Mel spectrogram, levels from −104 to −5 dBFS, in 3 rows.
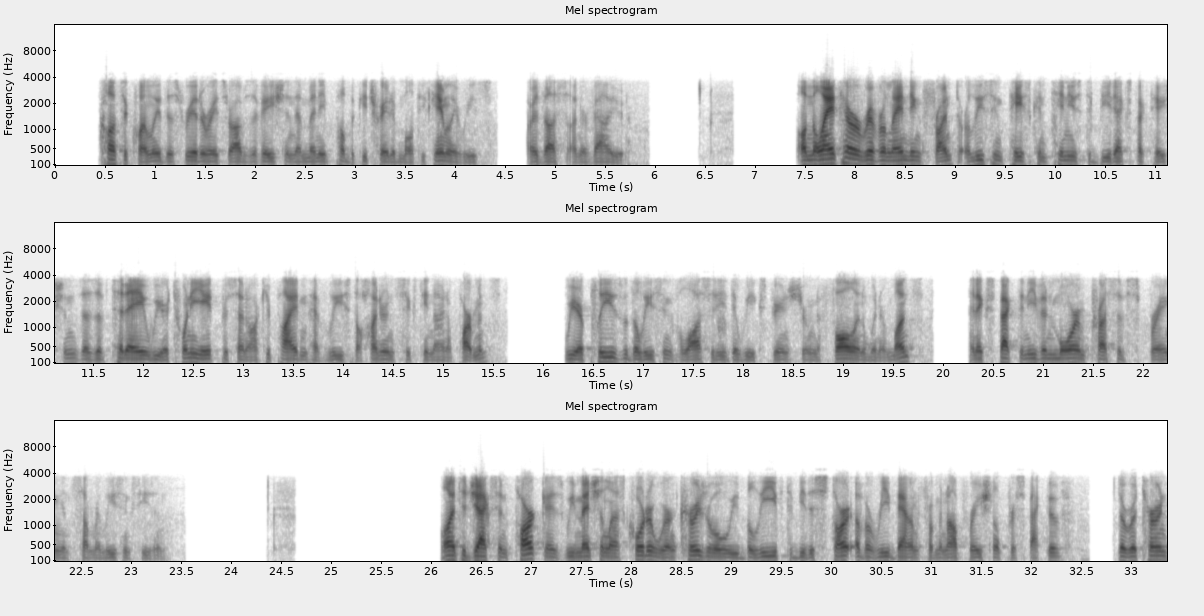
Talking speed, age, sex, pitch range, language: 165 wpm, 30-49, male, 90-105 Hz, English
